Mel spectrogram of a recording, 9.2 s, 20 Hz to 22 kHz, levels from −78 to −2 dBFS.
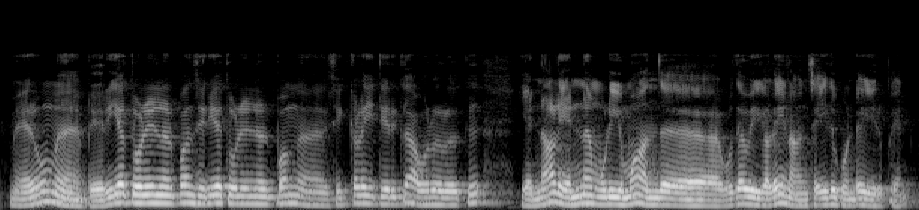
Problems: none marked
